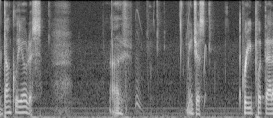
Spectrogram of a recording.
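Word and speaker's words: Dunkleosteus: No, I was right the first time. Dunkleotis.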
